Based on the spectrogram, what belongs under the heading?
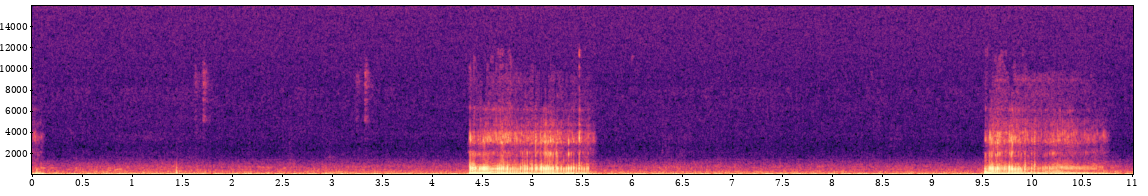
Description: While on his favorite chair, my little pug rests his little chin on his back leg and snores.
